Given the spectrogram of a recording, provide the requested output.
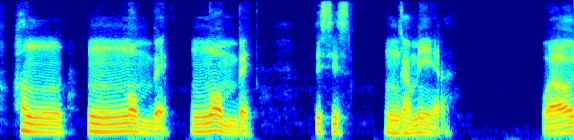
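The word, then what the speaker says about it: ng'ombe: It's not ngombe. Hapana. No, it's not ngombe. It's ngombe. Hang. Ngombe. Ngombe.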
